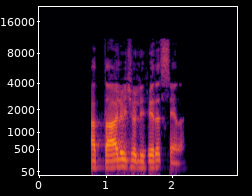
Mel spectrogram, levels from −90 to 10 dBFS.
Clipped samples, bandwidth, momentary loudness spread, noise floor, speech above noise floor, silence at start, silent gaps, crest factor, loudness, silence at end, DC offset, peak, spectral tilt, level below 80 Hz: under 0.1%; 11.5 kHz; 15 LU; under -90 dBFS; over 71 dB; 0.8 s; none; 20 dB; -19 LUFS; 0.8 s; under 0.1%; -2 dBFS; -4 dB/octave; -66 dBFS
